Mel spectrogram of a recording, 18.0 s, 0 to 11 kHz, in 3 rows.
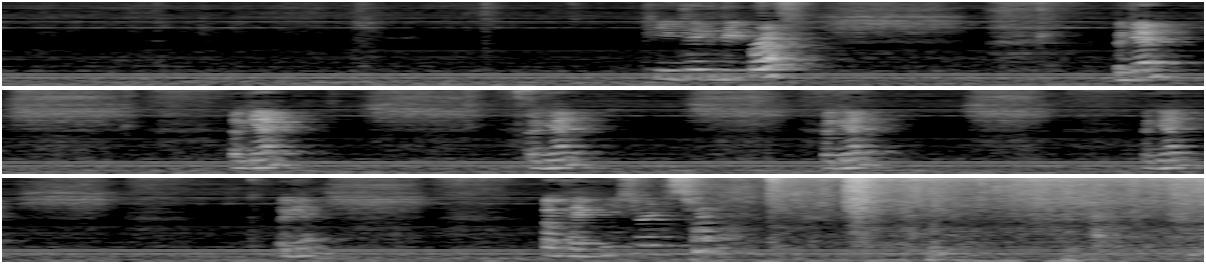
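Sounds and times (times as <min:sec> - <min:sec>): low two-tone hum: 0:00.0 - 0:18.0
woman speaking short words: 0:14.7 - 0:15.8.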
